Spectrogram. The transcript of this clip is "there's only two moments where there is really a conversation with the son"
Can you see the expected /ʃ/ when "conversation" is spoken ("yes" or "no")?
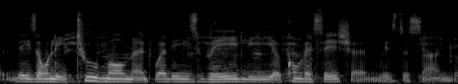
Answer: yes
